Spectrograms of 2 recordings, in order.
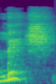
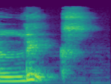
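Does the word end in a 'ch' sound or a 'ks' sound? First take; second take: ch sound; ks sound. First: The word ends with a ch sound. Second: The word ends with a ks sound. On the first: The speaker calls it right. "That's the one" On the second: The speaker calls it wrong. "It's not licks"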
